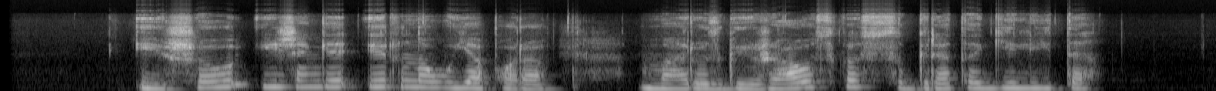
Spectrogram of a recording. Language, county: Lithuanian, Vilnius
